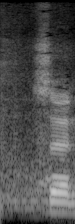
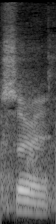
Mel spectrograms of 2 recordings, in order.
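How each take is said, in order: First: The word sounds like Scottish 'son'. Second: The word does not sound like Scottish 'son'. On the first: The speaker calls it right. "like a Scottish man saying "son."" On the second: The speaker calls it wrong. "It's not CERN"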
